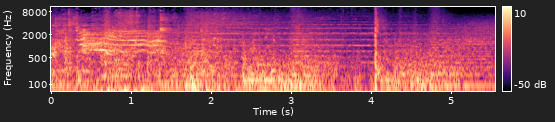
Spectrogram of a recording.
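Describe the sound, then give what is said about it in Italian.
A single sharp pistol shot cracks out about two-thirds of the way through, briefly louder than the dense, steady roaring and crackling of a burning, collapsing house, with muffled voices underneath; the shot is probably the last surviving man shooting himself. “Un colpo di pistola sì, probabilmente era l'ultimo uomo sopravvissuto.”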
